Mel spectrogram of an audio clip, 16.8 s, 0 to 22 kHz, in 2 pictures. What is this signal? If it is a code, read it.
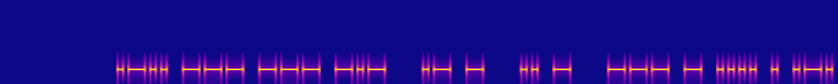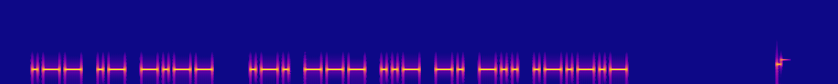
Morse code, heard as a keyed tone, about 22 wpm, 700 Hz. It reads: LOOK AT IT OTHER WAY ROUND.
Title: Sentences from Top 200 Words 22wpm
